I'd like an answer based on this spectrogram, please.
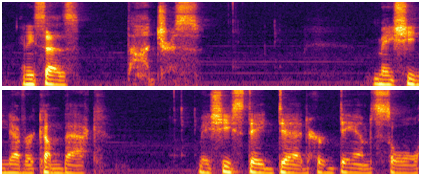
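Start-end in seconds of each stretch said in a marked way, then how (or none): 1.2-8.4 low, hushed, secretive whisper. Narrating a scene where a character whispers to you, looking over his shoulder. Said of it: "he whispers to you as he's looking over his shoulder".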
